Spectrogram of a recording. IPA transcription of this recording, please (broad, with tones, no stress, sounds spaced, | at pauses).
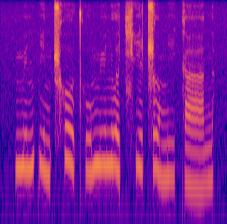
m y˧˥ n p i˨˩ n ʈ͡ʂʰ o˥˩ ʊ̯ t̪ʰ u˧˥ m y˥ n l ɤ˨ t͡ɕʰ i˥˧ ʈ͡ʂ ɤ˥˩ m i˧˥ k a˨˩˦ n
